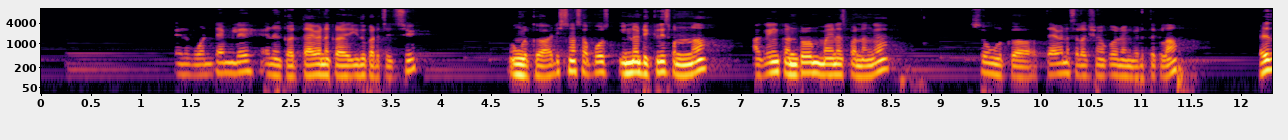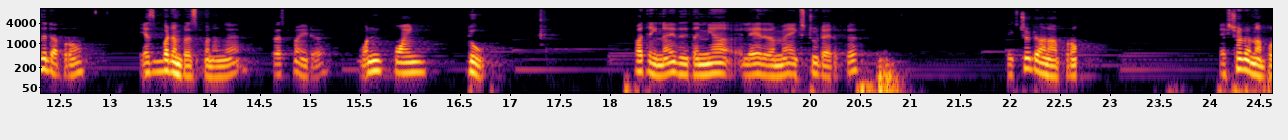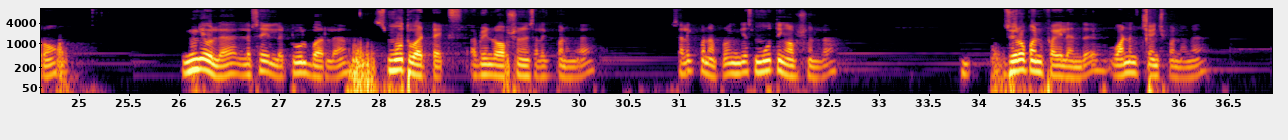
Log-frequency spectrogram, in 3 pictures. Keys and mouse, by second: 13.5 s, 18.5 click, 29.2-31.1 drag, 31.1 middle click, 32.1-34.0 drag.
